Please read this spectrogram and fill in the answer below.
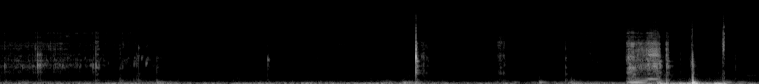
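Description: Muffled water noise around a speargun-mounted camera in the river: a steady low rumble with scattered small ticks and one sharp click about four seconds in. A little after six seconds comes a loud splashing rush, ending in a hard thump.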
